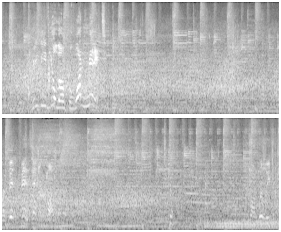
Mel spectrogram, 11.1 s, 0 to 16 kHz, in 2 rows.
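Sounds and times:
background music: 0.0s - 11.0s
steady outdoor hum: 0.0s - 11.0s.

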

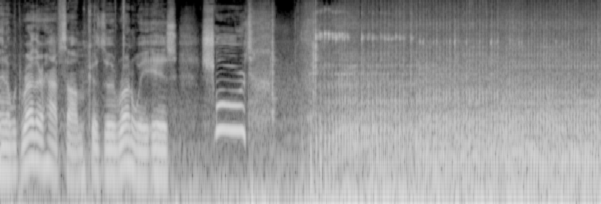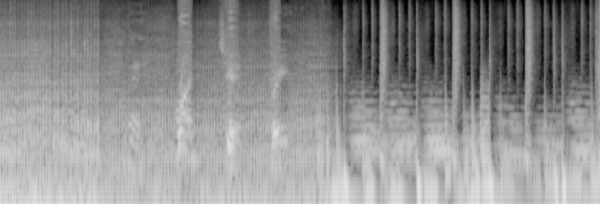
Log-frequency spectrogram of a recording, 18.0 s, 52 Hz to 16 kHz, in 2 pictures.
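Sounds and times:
two-stroke engine running: 4.7s - 14.3s
electronic music: 14.0s - 18.0s.

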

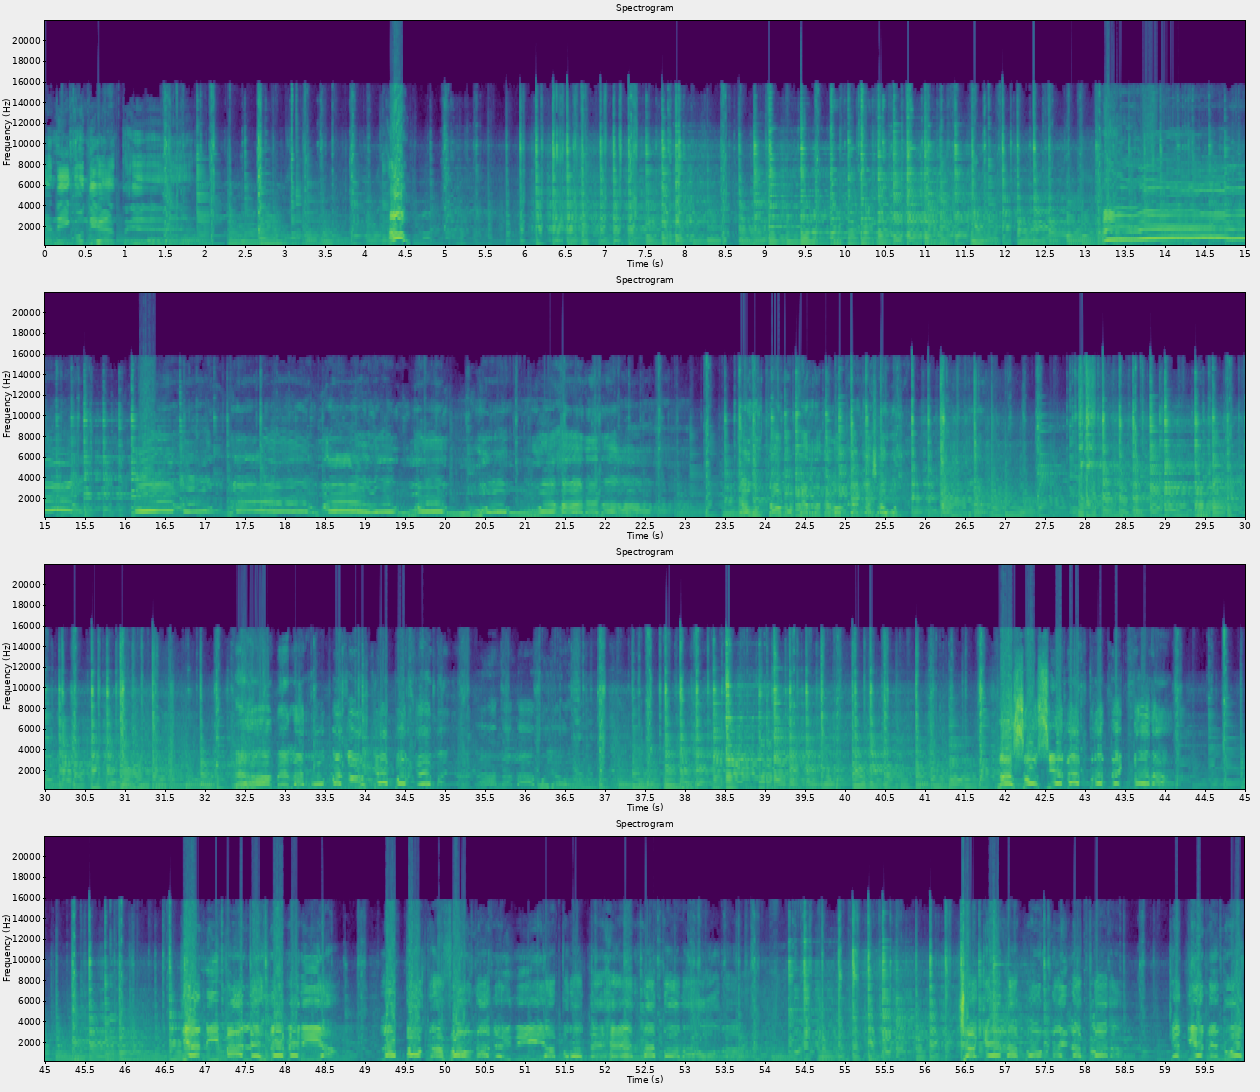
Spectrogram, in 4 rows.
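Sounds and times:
guitar accompaniment: 0.0s - 59.9s.

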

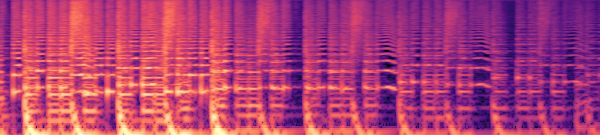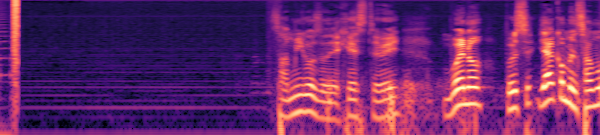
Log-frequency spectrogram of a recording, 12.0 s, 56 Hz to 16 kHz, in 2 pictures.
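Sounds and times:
faint electrical hum: 6.2s - 12.0s
man speaking: 8.7s - 12.0s.

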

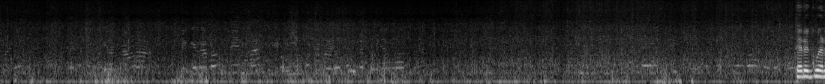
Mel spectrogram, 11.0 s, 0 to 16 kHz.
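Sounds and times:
faint voices: 0.0s - 11.0s
water noise: 0.0s - 11.0s
wind rumbling on microphone: 0.0s - 11.0s.

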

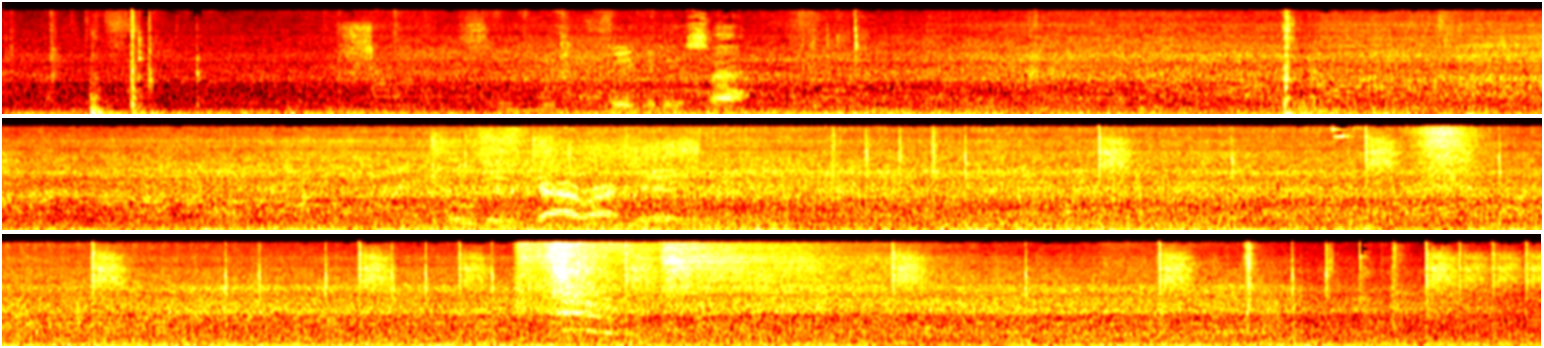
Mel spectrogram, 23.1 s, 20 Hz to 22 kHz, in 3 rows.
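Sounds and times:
diesel trucks idling: 0.0s - 23.0s.

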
